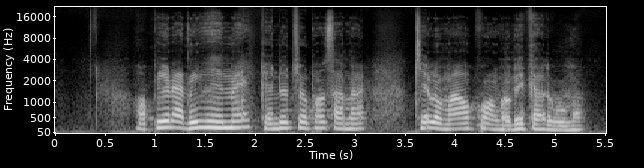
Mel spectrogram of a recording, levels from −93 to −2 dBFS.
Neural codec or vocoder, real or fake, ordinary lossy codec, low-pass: codec, 44.1 kHz, 1.7 kbps, Pupu-Codec; fake; none; none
